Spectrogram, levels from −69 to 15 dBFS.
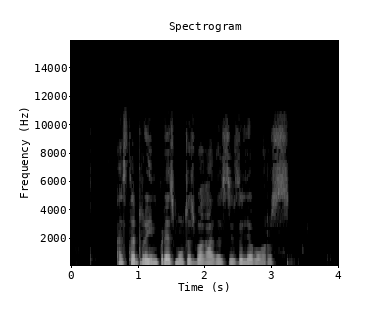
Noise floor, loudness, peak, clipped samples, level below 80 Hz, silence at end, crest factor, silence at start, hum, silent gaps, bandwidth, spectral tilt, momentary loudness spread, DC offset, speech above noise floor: -70 dBFS; -21 LUFS; -4 dBFS; under 0.1%; -70 dBFS; 0.75 s; 20 dB; 0.7 s; none; none; 11.5 kHz; -6.5 dB/octave; 14 LU; under 0.1%; 49 dB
